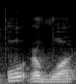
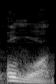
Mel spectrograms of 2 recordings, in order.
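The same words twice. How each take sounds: First: "Au revoir" as oh-ruh-vwar, middle R sounded; full word pronunciation. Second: "Au revoir" reduced to oh-vwar, no middle R; R dropped. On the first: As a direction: give "Au revoir" every syllable, R included. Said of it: "is the word". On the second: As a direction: say "Au revoir" as in fast speech, swallowing the R. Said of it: "may not hear that R". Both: Shown as a demonstration.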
